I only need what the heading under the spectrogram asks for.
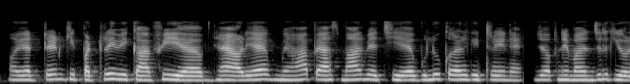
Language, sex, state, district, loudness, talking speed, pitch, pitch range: Hindi, female, Bihar, Muzaffarpur, -17 LUFS, 245 wpm, 215 Hz, 205-225 Hz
